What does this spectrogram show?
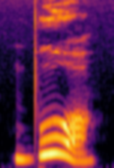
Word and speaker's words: búho: The silent letter in Spanish is the letter H. For example, hombre, hombre, huevo, huevo, búho, búho. The H doesn't make a sound, it's just the vowel sound.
